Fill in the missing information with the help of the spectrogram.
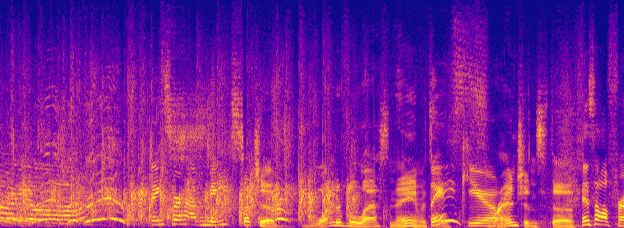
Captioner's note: applause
